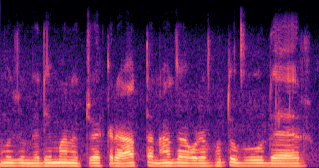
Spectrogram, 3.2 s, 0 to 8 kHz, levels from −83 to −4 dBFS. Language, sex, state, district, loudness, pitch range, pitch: Chakma, male, Tripura, Dhalai, -14 LUFS, 130-135 Hz, 135 Hz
